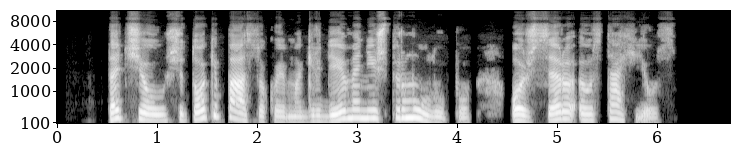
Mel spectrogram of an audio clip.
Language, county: Lithuanian, Šiauliai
